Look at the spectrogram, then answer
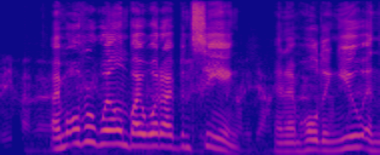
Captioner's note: speaking French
